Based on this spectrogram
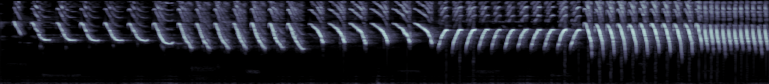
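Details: Canary gacor song, rapid and dense, used to trigger silent canaries. Almost ten seconds of continuous high, descending whistled notes speed up gradually and end in a fast, bright, buzzy trill.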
